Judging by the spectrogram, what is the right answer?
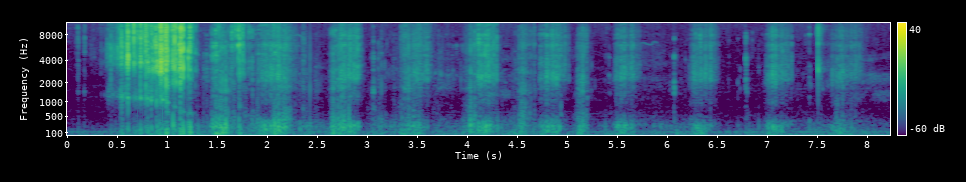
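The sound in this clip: Crunching of Hen of the Woods buttermilk and chives potato chips: a loud, crackling first bite, then many steady, rhythmic chewing crunches that grow gradually softer.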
